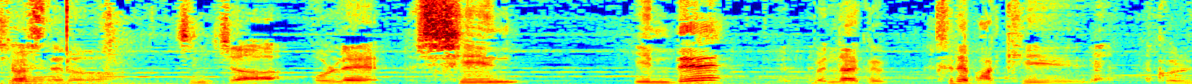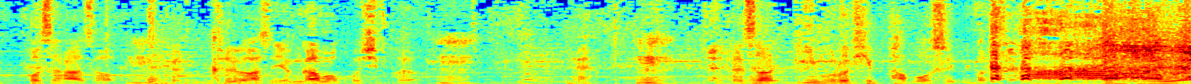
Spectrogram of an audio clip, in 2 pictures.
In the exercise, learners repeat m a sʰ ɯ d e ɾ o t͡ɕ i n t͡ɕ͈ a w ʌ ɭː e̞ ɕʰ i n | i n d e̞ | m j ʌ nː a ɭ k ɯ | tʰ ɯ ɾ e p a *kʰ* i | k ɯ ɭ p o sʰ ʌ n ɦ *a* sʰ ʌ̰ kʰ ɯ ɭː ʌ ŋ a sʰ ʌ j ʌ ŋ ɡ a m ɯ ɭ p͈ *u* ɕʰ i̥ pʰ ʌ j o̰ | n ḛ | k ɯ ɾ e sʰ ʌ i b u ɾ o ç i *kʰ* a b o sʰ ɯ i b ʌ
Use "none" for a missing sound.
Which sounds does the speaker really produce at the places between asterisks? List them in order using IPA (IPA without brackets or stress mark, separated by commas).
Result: kʰ, a, o, pʰ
